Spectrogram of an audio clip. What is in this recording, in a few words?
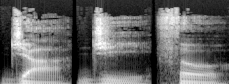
"jajitho", concat syllables; Affixing experiment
